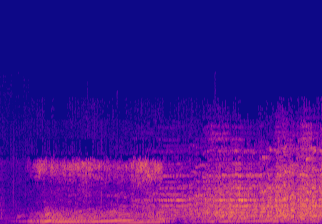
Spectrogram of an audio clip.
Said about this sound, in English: He's walking to that parked car. He's starting.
